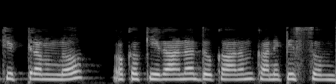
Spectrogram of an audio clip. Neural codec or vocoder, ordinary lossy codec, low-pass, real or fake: codec, 16 kHz, 1.1 kbps, Voila-Tokenizer; MP3, 24 kbps; 7.2 kHz; fake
